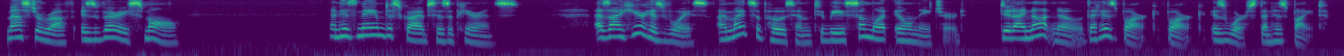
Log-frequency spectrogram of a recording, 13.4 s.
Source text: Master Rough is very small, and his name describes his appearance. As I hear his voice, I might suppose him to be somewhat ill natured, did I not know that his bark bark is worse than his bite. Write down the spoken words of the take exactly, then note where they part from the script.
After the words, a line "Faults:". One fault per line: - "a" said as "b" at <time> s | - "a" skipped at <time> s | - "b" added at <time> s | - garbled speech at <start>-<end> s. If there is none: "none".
Master Rough is very small, and his name describes his appearance. As I hear his voice, I might suppose him to be somewhat ill natured, did I not know that his bark bark is worse than his bite.
Faults:
none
